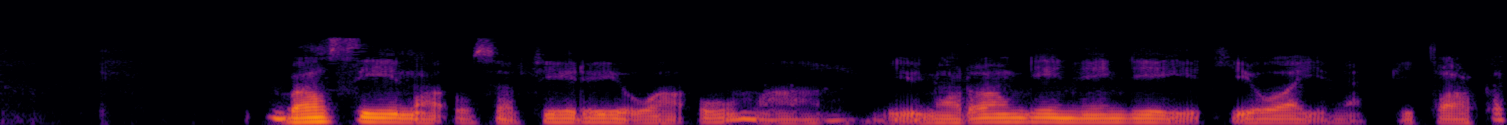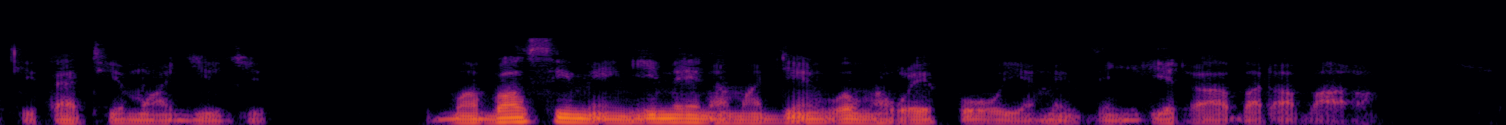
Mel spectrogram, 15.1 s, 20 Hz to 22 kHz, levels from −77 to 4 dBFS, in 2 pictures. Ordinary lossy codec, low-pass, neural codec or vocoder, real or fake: MP3, 32 kbps; 7.2 kHz; codec, 24 kHz, 0.9 kbps, WavTokenizer, small release; fake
